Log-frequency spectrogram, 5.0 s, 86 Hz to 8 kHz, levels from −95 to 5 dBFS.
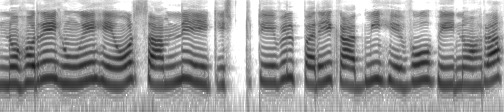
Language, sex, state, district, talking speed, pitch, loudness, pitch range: Hindi, female, Bihar, West Champaran, 165 wpm, 280 Hz, -16 LUFS, 265-310 Hz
